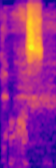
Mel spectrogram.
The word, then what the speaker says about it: ASOM: very first awesome pod awesome awesome it's spelled Asom M we'll talk about that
